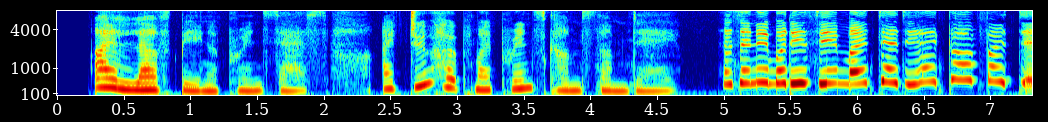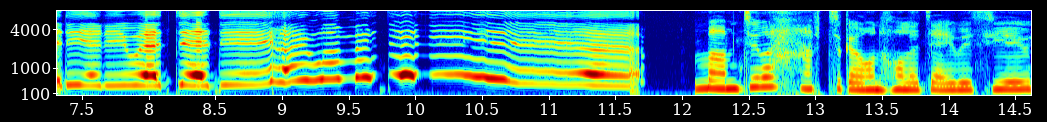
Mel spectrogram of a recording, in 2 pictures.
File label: character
